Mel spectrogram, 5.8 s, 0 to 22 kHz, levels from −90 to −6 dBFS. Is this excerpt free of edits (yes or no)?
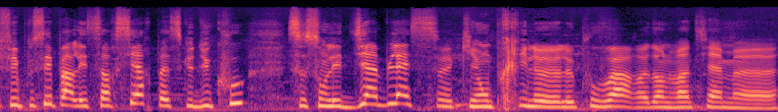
yes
